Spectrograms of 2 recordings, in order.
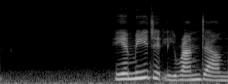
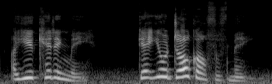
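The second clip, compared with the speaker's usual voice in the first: high, loud outraged shout; indignant exclamation; 8 semitones higher, 7 dB louder than usual. A narrator's reading. Attacked walker to laughing dog owner, indignant exclamation. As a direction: exclaim it, pitch and volume jumping up. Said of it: "Again I exclaimed".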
